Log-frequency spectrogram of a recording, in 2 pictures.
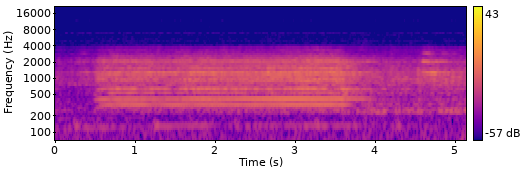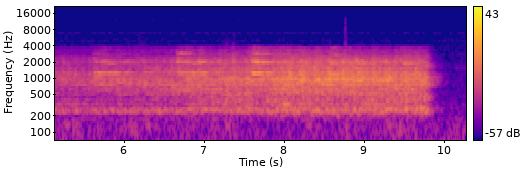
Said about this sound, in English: And sounds from human inventions like trains.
